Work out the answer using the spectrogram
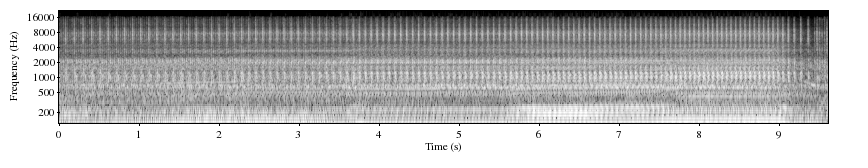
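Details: Audi A3 8P 1.9 TDIe 105 hp, BLS engine, 2009: steady fairly regular knocking over diesel idle, deepening as revs rise; source unclear, abnormal engine noise at idle.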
